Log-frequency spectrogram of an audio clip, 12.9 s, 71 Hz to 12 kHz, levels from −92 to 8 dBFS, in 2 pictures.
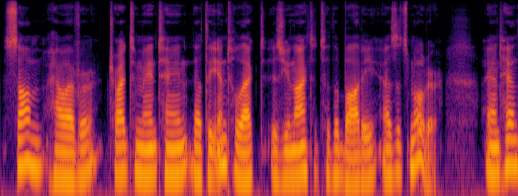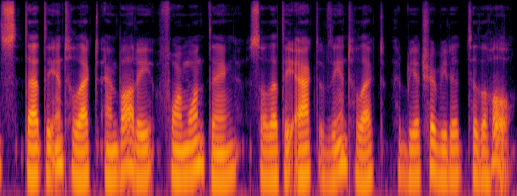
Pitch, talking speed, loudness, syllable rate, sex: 125 Hz, 180 wpm, -19 LUFS, 5.1 syllables/s, male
